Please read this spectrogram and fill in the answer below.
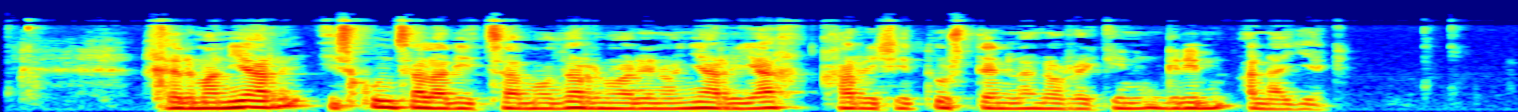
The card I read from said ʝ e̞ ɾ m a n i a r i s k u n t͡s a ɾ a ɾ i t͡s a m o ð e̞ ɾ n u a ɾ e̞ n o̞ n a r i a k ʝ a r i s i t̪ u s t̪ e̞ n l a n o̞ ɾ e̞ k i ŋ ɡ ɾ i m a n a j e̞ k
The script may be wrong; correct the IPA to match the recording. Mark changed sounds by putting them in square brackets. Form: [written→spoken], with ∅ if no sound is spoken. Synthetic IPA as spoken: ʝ e̞ ɾ m a n i a r i s k u n t͡s a [ɾ→l] a ɾ i t͡s a m o ð e̞ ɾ n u a ɾ e̞ n o̞ [n→ɲ] a r i a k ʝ a r i s i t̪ u s t̪ e̞ n l a n o̞ [ɾ→r] e̞ k i ŋ ɡ ɾ i m a n a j e̞ k

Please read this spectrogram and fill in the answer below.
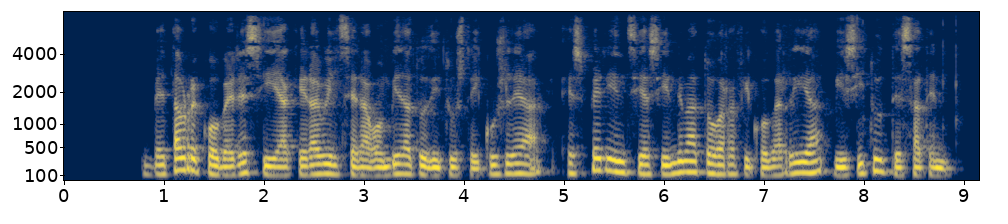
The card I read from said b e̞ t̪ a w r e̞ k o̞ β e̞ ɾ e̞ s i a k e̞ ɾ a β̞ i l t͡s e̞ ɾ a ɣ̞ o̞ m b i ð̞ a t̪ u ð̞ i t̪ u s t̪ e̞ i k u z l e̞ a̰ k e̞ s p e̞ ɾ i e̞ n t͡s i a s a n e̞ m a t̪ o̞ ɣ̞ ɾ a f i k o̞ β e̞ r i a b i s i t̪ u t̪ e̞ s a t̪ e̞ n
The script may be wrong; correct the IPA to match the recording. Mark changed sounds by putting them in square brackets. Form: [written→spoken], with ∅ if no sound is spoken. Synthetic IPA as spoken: b e̞ t̪ a w r e̞ k o̞ β e̞ ɾ e̞ s i a k e̞ ɾ a β̞ i l t͡s e̞ ɾ a ɣ̞ o̞ m b i ð̞ a t̪ u ð̞ i t̪ u s t̪ e̞ i k u z l e̞ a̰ k e̞ s p e̞ ɾ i e̞ n t͡s i a s [a→i] n e̞ m a t̪ o̞ ɣ̞ ɾ a f i k o̞ β e̞ r i a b i s i t̪ u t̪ e̞ s a t̪ e̞ n

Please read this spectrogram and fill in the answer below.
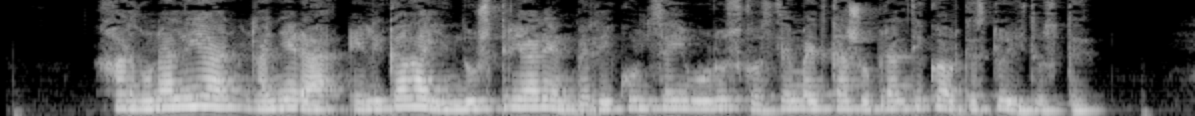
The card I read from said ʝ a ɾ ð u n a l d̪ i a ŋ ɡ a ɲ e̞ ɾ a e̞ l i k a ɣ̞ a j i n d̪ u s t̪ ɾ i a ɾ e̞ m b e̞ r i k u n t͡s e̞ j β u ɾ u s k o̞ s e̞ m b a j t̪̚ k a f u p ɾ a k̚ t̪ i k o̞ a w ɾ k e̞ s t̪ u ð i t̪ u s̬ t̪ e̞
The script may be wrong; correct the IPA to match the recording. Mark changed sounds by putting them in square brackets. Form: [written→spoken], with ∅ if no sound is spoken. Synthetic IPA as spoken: ʝ a ɾ ð u n a l d̪ i a ŋ ɡ a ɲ e̞ ɾ a e̞ l i k a ɣ̞ a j i n d̪ u s t̪ ɾ i a ɾ e̞ m b e̞ r i k u n t͡s e̞ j β u ɾ u s k o̞ s e̞ m b a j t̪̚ k a [f→s] u p ɾ a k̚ t̪ i k o̞ a w ɾ k e̞ s t̪ u ð i t̪ u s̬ t̪ e̞

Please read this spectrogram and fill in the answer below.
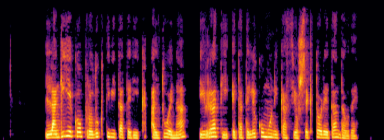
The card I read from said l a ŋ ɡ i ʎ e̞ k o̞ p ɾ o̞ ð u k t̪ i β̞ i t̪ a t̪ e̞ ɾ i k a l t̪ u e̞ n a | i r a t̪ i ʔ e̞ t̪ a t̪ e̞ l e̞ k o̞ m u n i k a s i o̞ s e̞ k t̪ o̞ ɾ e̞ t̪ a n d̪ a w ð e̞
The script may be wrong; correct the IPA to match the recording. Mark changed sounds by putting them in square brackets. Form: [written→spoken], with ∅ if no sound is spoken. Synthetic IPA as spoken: l a ŋ ɡ i ʎ e̞ k o̞ p ɾ o̞ ð u k t̪ i β̞ i t̪ a t̪ e̞ ɾ i k a l t̪ u e̞ n a | i r a t̪ i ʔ e̞ t̪ a t̪ e̞ l e̞ k o̞ m u n i k a s i o̞ s e̞ k t̪ o̞ ɾ e̞ t̪ a n d̪ a w ð e̞

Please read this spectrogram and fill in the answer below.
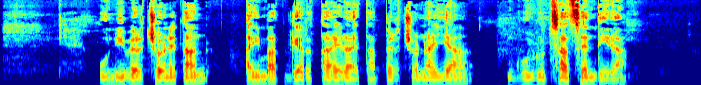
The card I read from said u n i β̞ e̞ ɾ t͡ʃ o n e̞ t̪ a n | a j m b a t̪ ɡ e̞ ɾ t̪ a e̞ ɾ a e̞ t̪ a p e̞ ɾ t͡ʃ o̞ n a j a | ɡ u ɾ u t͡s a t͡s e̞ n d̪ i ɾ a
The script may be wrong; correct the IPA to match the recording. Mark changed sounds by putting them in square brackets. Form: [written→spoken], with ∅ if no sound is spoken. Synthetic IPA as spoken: u n i β̞ e̞ ɾ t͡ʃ o n e̞ t̪ a n | a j m b a t̪ ɡ e̞ ɾ t̪ a e̞ ɾ a e̞ t̪ a p e̞ ɾ t͡ʃ o̞ n a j a | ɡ u ɾ u t͡s a t͡s e̞ n d̪ i ɾ a

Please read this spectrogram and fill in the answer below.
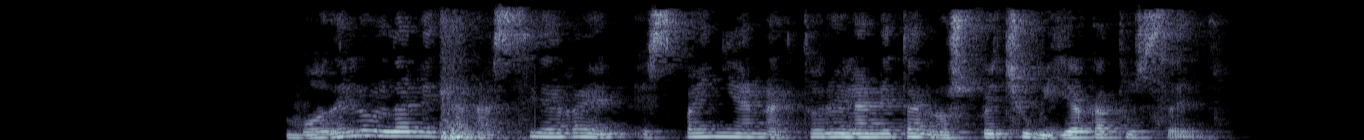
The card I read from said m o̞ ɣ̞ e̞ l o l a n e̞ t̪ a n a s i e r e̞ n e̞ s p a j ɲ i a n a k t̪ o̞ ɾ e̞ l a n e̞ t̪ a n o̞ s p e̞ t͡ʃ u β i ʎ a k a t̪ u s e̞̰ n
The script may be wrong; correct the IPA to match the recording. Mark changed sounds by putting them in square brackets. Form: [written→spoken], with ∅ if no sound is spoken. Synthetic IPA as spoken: m o̞ [ɣ̞→ð̞] e̞ l o l a n e̞ t̪ a n a s i [e→a] r e̞ n e̞ s p a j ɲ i a n a k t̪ o̞ ɾ e̞ l a n e̞ t̪ a n o̞ s p e̞ t͡ʃ u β i ʎ a k a t̪ u s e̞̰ n

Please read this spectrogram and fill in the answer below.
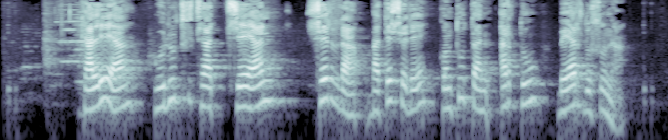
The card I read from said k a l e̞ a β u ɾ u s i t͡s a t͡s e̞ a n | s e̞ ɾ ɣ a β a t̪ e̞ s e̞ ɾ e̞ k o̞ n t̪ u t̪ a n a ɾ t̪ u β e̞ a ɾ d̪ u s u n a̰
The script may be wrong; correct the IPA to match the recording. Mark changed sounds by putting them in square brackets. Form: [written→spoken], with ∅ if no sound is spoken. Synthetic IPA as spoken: k a l e̞ a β u ɾ u [s→t͡s] i t͡s a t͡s e̞ a n | s e̞ ɾ [ɣ→ð] a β a t̪ e̞ s e̞ ɾ e̞ k o̞ n t̪ u t̪ a n a ɾ t̪ u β e̞ a ɾ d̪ u s u n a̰

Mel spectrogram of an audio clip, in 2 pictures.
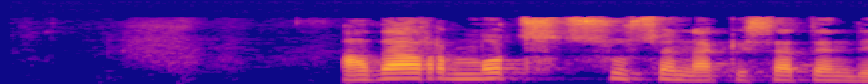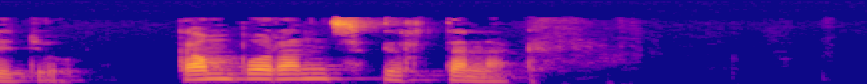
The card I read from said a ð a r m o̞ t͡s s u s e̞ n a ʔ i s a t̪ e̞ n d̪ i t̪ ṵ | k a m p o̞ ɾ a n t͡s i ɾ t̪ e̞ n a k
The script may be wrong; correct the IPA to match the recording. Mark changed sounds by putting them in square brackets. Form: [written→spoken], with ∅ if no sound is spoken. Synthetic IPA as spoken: a ð a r m o̞ t͡s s u s e̞ n a [ʔ→k] i s a t̪ e̞ n d̪ i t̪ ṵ | k a m p o̞ ɾ a n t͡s i ɾ t̪ e̞ n a k

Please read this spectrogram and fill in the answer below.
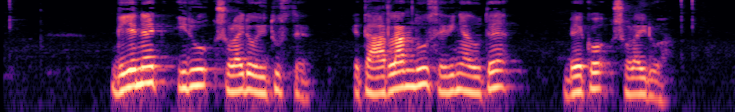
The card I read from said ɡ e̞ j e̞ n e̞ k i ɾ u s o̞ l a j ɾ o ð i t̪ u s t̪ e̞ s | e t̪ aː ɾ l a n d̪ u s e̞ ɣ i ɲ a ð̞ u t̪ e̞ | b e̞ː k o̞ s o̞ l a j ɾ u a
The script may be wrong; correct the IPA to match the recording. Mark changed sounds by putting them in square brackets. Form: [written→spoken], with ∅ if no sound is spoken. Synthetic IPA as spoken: ɡ e̞ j e̞ n e̞ k i ɾ u s o̞ l a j ɾ o ð i t̪ u s t̪ e̞ [s→∅] | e t̪ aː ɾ l a n d̪ u s e̞ ɣ i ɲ a ð̞ u t̪ e̞ | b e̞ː k o̞ s o̞ l a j ɾ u a

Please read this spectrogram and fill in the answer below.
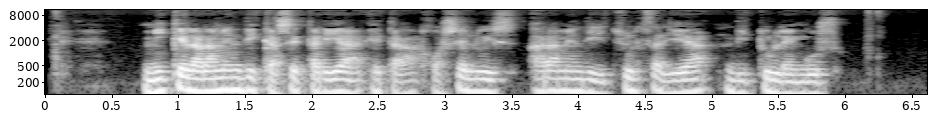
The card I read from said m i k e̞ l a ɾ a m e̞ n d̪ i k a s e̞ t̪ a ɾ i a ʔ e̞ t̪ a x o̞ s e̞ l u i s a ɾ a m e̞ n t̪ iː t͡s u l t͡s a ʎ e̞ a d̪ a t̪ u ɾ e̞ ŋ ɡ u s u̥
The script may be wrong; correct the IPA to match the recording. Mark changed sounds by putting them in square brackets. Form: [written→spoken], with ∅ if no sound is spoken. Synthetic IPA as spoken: m i k e̞ l a ɾ a m e̞ n d̪ i k a s e̞ t̪ a ɾ i a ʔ e̞ t̪ a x o̞ s e̞ l u i s a ɾ a m e̞ n [t̪→d̪] iː t͡s u l t͡s a ʎ e̞ a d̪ [a→i] t̪ u [ɾ→l] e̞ ŋ ɡ u s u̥

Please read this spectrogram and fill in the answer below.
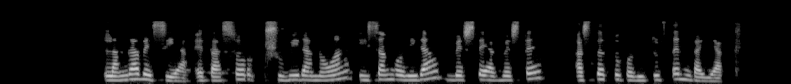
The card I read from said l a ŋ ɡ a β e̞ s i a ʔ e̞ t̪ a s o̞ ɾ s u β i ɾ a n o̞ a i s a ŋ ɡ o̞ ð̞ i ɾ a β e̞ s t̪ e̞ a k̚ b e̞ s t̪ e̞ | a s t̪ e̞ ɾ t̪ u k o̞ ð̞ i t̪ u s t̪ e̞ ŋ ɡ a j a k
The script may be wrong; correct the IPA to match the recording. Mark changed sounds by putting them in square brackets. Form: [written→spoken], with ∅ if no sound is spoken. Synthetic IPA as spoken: l a ŋ ɡ a β e̞ s i a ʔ e̞ t̪ a s o̞ ɾ s u β i ɾ a n o̞ a i s a ŋ ɡ o̞ ð̞ i ɾ a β e̞ s t̪ e̞ a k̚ b e̞ s t̪ e̞ | a s t̪ e̞ ɾ t̪ u k o̞ ð̞ i t̪ u s t̪ e̞ ŋ ɡ a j a k

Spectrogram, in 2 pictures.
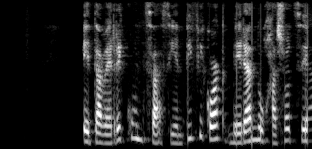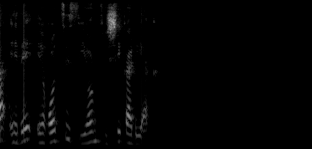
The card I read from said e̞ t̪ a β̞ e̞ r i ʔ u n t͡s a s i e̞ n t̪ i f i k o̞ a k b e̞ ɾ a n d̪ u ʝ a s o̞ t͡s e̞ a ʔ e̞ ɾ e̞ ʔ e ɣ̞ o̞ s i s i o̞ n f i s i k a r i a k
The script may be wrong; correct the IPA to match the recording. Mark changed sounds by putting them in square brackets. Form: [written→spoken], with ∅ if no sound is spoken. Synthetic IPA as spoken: e̞ t̪ a β̞ e̞ r i [ʔ→k] u n t͡s a s i e̞ n t̪ i f i k o̞ a k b e̞ ɾ a n d̪ u ʝ a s o̞ t͡s e̞ a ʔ e̞ ɾ e̞ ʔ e ɣ̞ o̞ [s→t͡s] i s i o̞ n f i s i k a [r→ɾ] i a k

